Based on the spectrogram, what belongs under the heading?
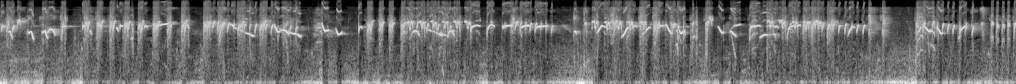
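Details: High, rapid chattering song of a kolibri ninja sunbird, sharp chirps and quick trills in dense bursts with brief gaps, from a recording meant to train other birds.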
